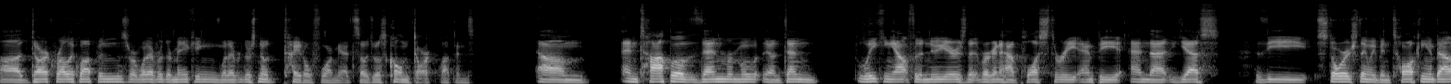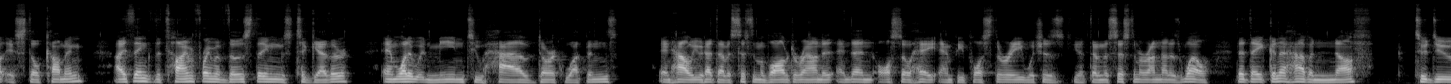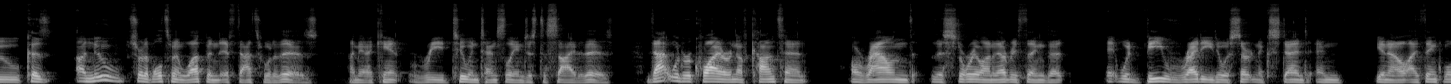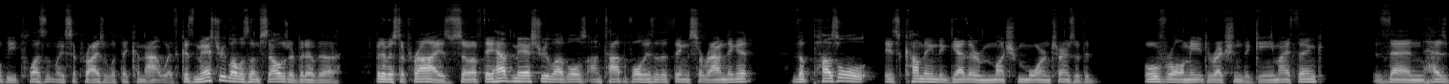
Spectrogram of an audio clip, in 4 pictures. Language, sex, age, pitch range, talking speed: English, male, 20-39, 105-120 Hz, 225 wpm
